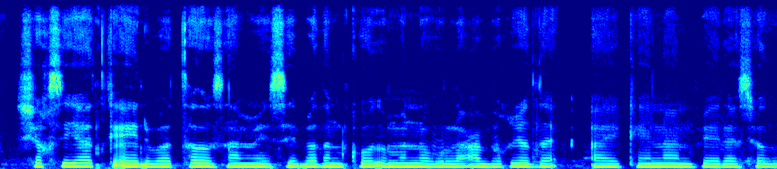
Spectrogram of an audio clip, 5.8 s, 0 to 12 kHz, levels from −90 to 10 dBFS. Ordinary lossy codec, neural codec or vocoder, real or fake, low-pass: none; none; real; none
